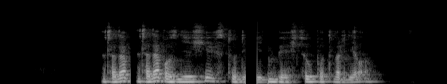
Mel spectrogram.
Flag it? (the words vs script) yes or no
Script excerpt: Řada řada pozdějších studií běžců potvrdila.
no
